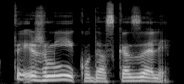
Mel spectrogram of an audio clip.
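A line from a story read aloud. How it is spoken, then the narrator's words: Laughing. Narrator (Russian): засмеялся миранец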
